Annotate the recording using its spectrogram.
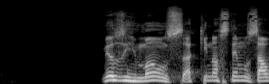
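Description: A young man speaks clearly through a microphone.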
